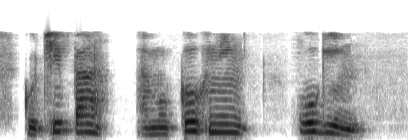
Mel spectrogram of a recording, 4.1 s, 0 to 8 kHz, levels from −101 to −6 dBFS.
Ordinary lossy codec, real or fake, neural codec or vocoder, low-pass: AAC, 16 kbps; real; none; 7.2 kHz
